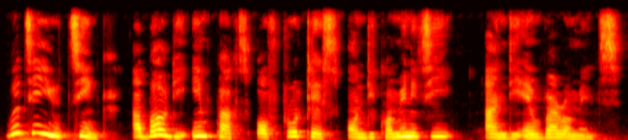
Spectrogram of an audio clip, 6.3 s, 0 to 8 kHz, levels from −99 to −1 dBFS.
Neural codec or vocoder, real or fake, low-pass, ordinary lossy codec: none; real; 7.2 kHz; none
